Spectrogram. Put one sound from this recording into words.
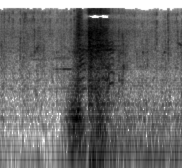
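A flame whooshes and crackles.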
